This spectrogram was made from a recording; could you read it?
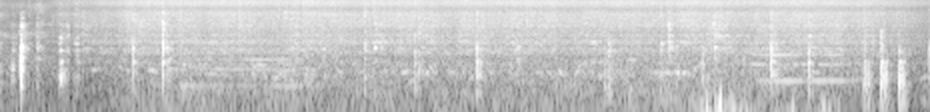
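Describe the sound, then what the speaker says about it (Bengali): A small amount of carrot sizzles in a frying pan while being stirred for carrot dudh puli, with a soft steady crackle broken by scraping stirs and light clinks. "একদম সামান্য পরিমাণে গাজরটাকে আমি একটু ভালো করে ভেজে নেব"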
